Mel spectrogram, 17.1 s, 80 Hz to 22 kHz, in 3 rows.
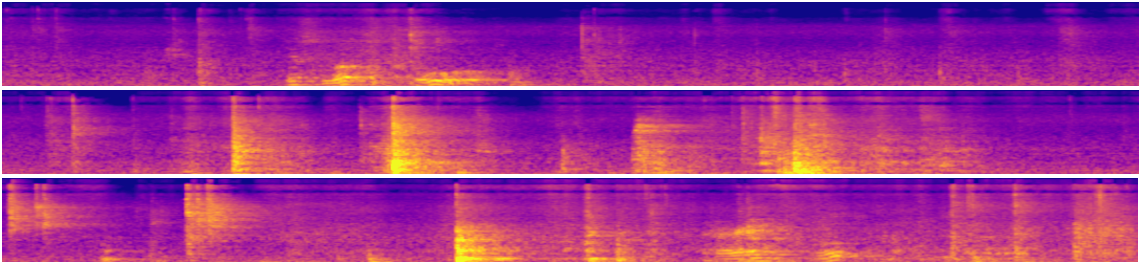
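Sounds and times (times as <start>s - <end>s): cardboard box knocks and thumps: 13.6s - 14.7s.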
